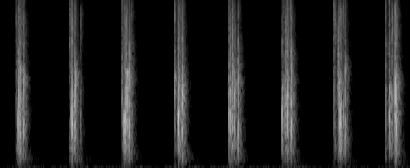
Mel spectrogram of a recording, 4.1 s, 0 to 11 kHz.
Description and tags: It was recorded by professionals in the studio.
Recorded with Pro Tools 9, interface digidesign 192, mic neumann u87.
Kiev, Ukraine.
claps, clap, pop, percussion, drums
